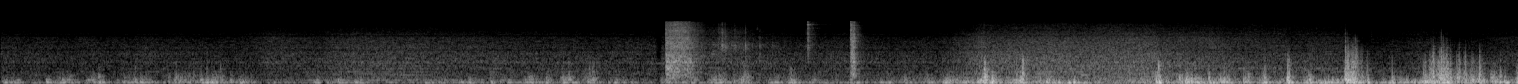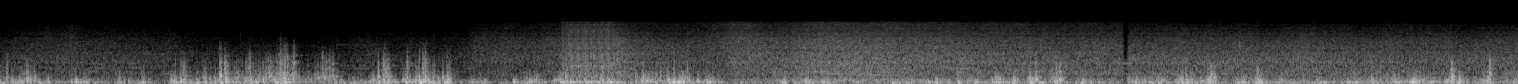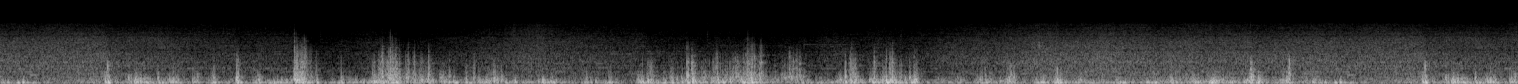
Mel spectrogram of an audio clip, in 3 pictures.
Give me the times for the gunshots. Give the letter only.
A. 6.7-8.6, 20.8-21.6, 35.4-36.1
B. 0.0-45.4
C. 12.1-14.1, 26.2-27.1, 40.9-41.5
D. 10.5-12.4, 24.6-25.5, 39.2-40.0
A.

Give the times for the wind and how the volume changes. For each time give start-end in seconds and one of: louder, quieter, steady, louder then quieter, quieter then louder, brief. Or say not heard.
0.0-45.4 louder.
